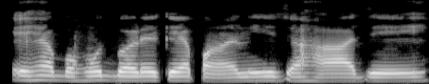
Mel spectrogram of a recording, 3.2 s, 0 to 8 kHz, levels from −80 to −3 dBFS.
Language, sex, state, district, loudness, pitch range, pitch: Chhattisgarhi, male, Chhattisgarh, Sarguja, -17 LUFS, 130-150 Hz, 140 Hz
